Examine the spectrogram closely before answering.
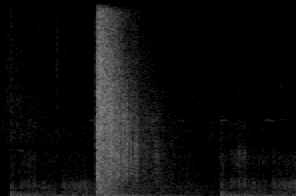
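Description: A sniper rifle fires a single loud shot that echoes briefly.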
